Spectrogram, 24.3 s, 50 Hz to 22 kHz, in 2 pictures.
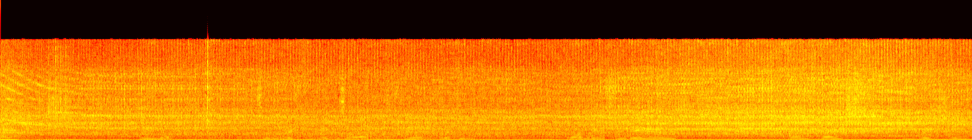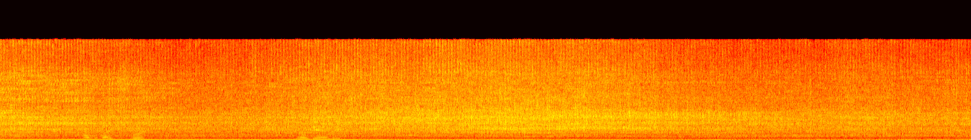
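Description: Can-Am Spyder F3-S's 1,330 cc liquid-cooled Rotax three-cylinder engine idling steadily, just after being started.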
